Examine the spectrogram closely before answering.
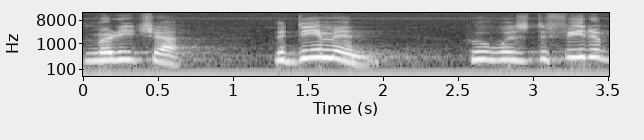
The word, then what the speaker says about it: Maricha: that suicide and then he said murica is how he pronounced maricha the demon who was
